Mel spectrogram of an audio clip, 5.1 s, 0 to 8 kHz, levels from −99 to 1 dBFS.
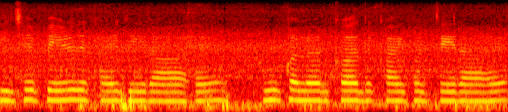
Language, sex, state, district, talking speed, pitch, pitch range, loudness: Hindi, female, Bihar, East Champaran, 165 wpm, 210 Hz, 205-220 Hz, -31 LUFS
